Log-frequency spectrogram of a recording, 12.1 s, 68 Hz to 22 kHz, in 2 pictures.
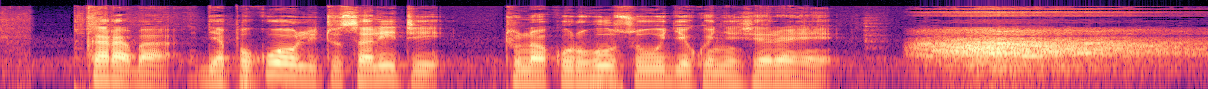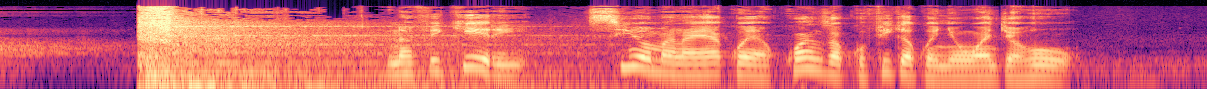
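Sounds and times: breathy whoosh: 0:04.6 - 0:06.7.

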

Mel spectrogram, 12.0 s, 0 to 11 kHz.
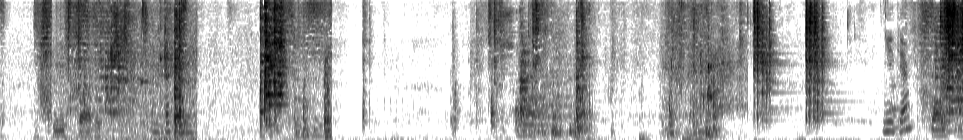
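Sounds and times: steel bowl clattering: 0:00.8 - 0:02.5, 0:11.5 - 0:12.0.

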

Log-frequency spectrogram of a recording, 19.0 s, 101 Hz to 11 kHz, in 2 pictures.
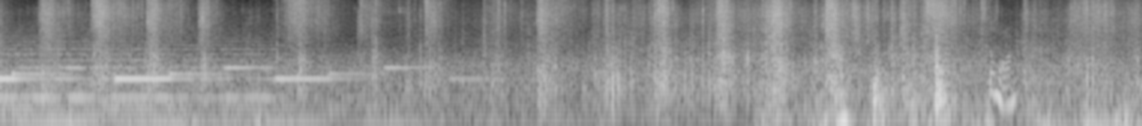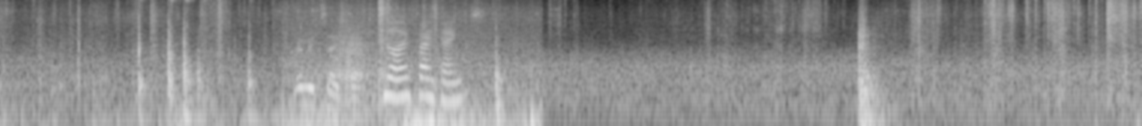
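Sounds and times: soft music: 0:00.0 - 0:04.8
footsteps crunching on gravel: 0:00.0 - 0:10.6, 0:15.1 - 0:19.0.

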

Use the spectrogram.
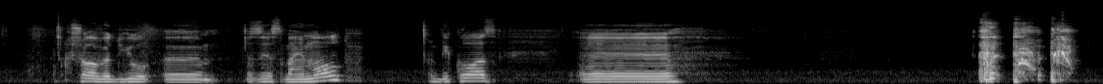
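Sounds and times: person coughing: 0:09.8 - 0:10.8.

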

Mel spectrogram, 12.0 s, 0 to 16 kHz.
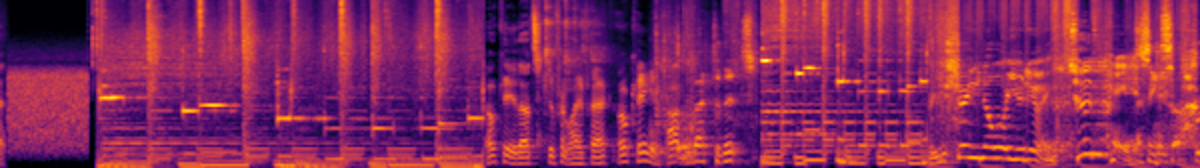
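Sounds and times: background music with bass beat: 0:01.0 - 0:04.8.

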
